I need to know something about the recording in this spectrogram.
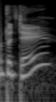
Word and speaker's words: bidet: That's how it's pronounced, isn't it? A bidet? It's not actually pronounced how it's spelled.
